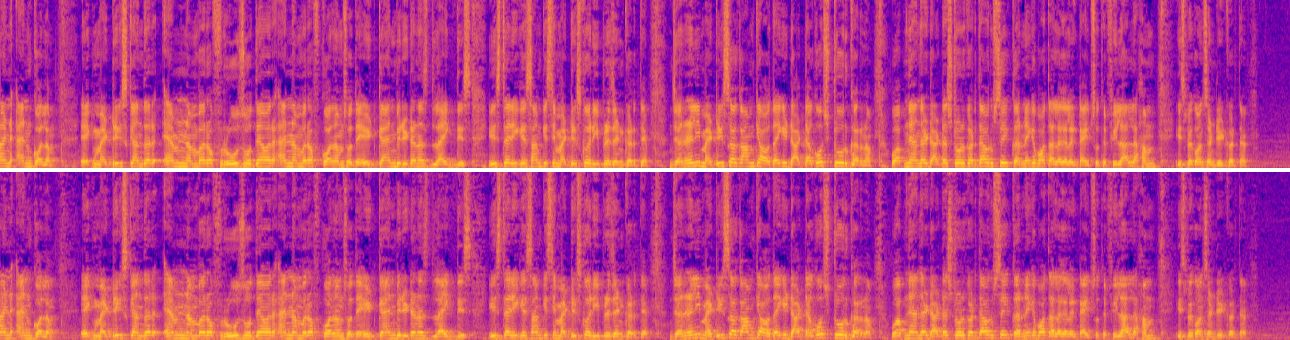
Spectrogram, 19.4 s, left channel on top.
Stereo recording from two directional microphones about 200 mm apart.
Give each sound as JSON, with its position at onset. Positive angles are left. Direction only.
{"t": 0.0, "sound": "speech", "side_deg": 40}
